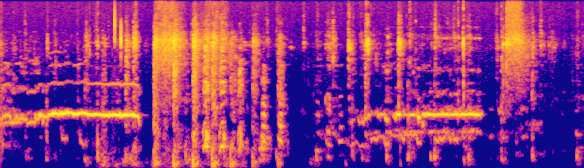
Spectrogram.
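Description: Hens released at dawn cluck and chatter close by in a busy, uneven stream of short calls, with a few longer drawn-out notes and no talk.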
